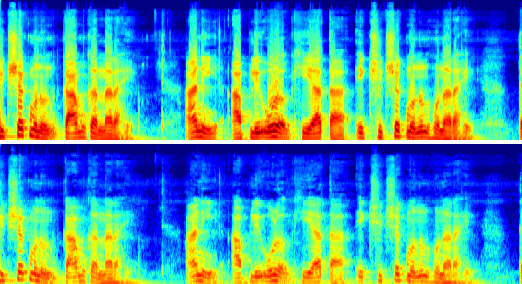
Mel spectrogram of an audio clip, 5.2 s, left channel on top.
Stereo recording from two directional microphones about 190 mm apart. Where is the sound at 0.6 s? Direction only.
40° left (ahead or behind).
